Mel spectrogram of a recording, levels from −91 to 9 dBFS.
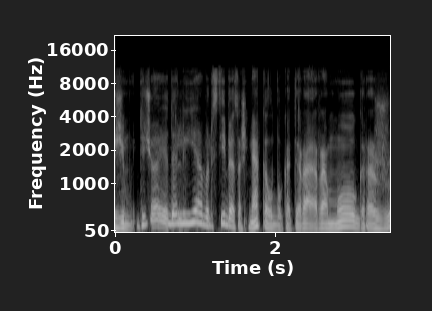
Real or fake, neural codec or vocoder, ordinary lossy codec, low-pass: real; none; Opus, 24 kbps; 10.8 kHz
